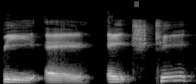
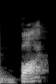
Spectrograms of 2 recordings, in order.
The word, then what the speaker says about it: baht: It's spelled B-A-H-T. It's pronounced baht, but that is how you would go up to someone and say, "Hi, I'd like to baht something."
